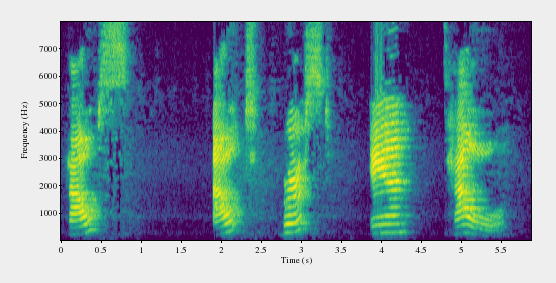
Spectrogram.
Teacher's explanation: the o u contains two sounds and these sounds are examples of diphthongs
